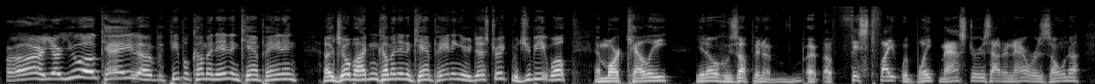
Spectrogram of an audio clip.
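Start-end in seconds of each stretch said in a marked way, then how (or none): 0.1-5.7 mock reporter question. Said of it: "the question became".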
